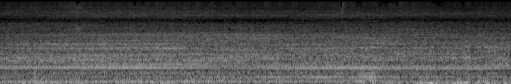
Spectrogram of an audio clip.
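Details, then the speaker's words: 2004 Ford Mustang, hood open on a cold day: smooth, even idle with a steady low rumble and no knocks or ticks; engine sounds good, normal idle. "Here's the motor. It sounds good."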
